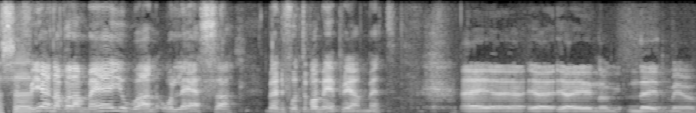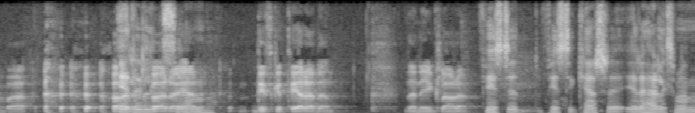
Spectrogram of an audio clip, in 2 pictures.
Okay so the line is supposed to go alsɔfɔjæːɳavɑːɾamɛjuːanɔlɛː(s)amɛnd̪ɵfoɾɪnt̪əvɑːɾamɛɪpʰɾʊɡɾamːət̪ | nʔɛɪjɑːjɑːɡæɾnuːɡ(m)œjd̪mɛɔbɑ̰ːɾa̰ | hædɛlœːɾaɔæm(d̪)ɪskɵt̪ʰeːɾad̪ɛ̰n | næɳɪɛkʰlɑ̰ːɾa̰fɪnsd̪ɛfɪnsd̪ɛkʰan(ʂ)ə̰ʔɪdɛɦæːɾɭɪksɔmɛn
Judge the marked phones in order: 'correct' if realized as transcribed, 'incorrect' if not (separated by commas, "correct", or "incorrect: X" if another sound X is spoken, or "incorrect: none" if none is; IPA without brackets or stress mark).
correct, incorrect: n, correct, correct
